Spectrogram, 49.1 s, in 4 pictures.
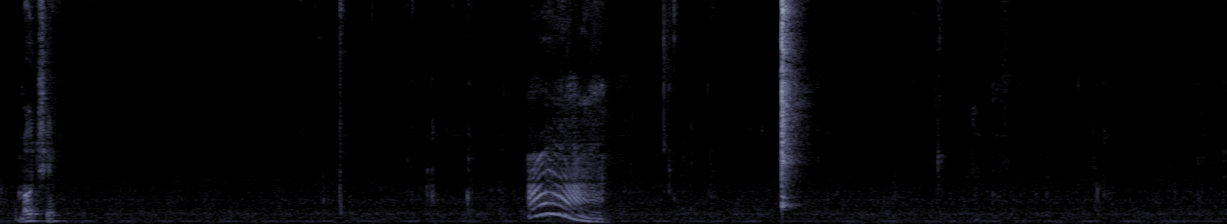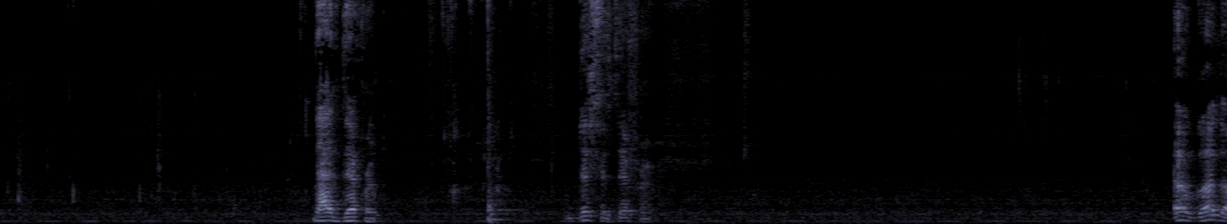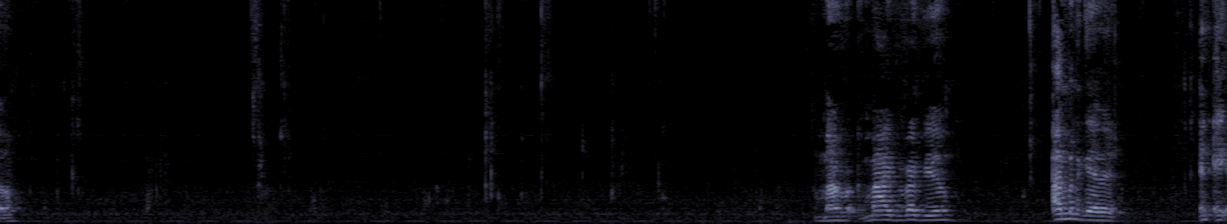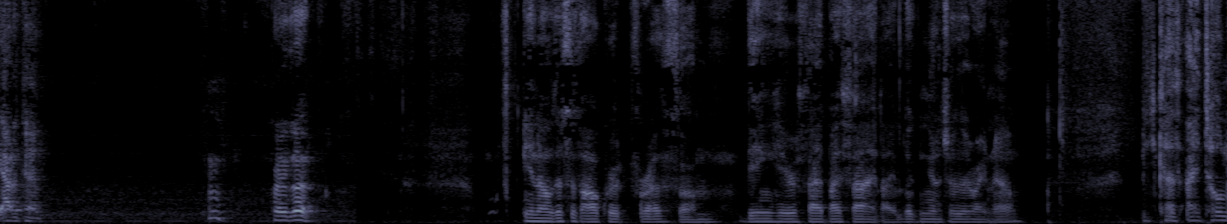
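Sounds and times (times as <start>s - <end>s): person chewing: 1.3s - 15.4s, 16.0s - 17.9s, 24.8s - 32.7s.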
